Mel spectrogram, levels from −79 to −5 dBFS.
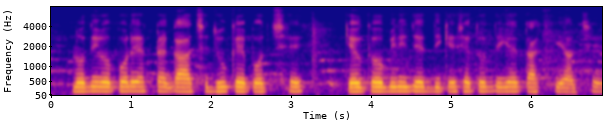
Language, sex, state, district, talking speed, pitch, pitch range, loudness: Bengali, male, West Bengal, North 24 Parganas, 120 wpm, 155 Hz, 150-155 Hz, -21 LUFS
